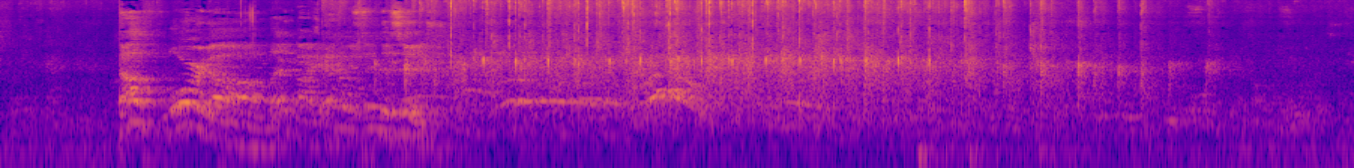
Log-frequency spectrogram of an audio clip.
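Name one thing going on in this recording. A string ensemble of guitars and mandolins plays a tune in a large hall.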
